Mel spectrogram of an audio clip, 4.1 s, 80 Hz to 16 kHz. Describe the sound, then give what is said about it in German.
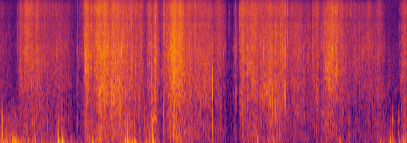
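Footsteps walking outdoors along a green fence about 20 cm high, between a road and a wooded hill, while people check buckets sunk in the ground for toads, newts, frogs and salamanders; a steady series of soft crunching steps over a constant rushing hiss, with no voices. “Wir laufen jetzt hier gerade am Zaun entlang und schauen in den Eimern, die am Zaun in Boden gelassen sind, ob da Kröten reingefallen sind, richtig?”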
